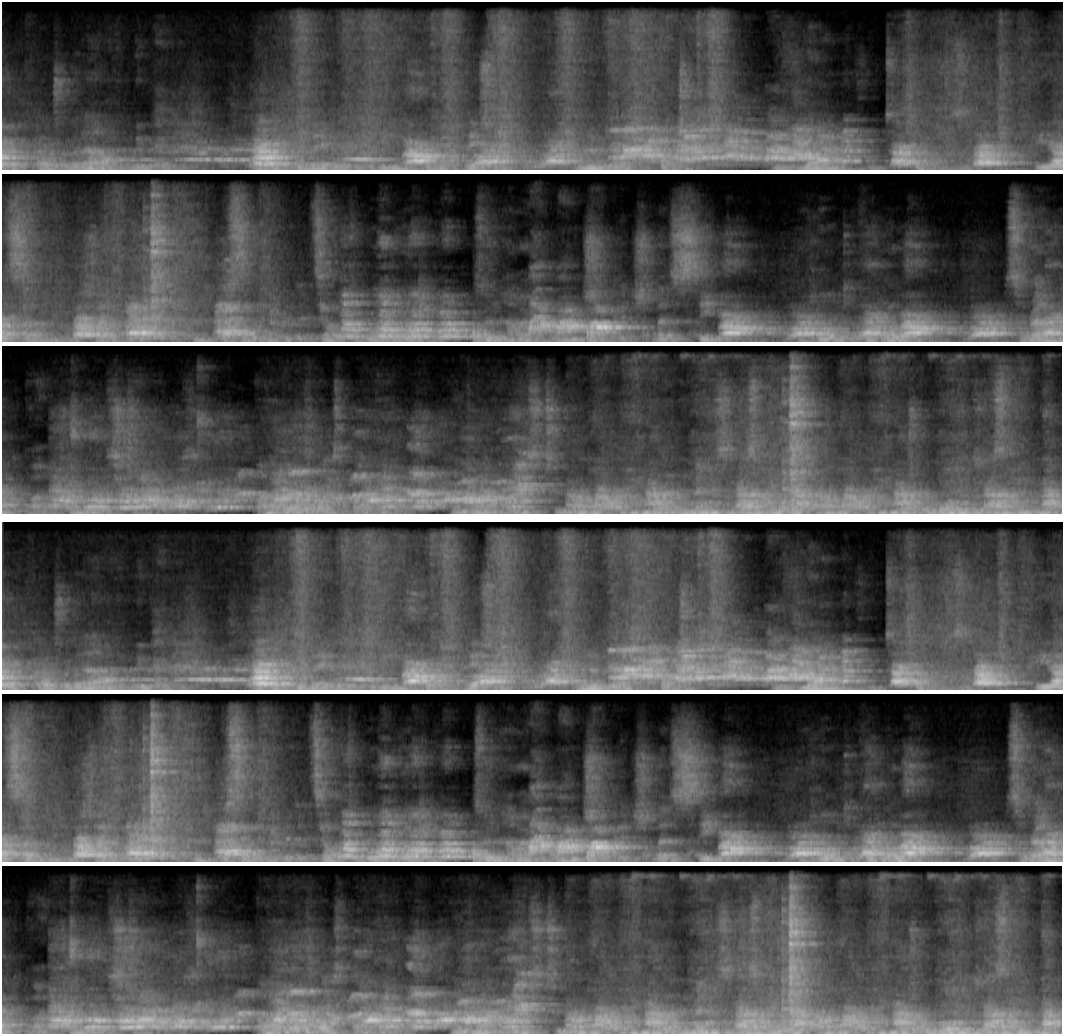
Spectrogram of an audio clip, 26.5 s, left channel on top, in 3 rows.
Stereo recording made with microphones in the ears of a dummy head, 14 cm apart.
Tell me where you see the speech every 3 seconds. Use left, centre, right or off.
left, left, centre, right, centre, left, left, left, left.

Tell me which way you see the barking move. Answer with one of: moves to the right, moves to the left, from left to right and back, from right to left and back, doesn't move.
from right to left and back.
